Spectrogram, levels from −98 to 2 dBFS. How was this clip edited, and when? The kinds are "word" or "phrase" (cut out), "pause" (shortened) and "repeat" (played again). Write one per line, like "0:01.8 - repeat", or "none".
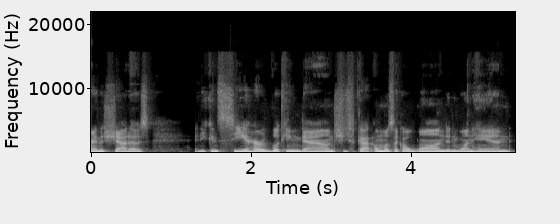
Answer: none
